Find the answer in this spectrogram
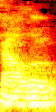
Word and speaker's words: Aloe: It's Aloe. Okay. Sometimes between maybe it's you know, sunburn lotion, or it throws me off.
